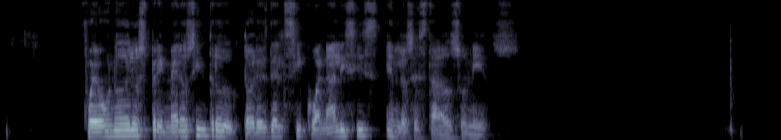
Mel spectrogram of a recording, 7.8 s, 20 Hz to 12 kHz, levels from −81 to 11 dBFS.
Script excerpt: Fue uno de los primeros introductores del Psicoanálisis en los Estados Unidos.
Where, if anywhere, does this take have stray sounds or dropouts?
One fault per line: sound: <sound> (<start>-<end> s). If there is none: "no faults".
no faults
